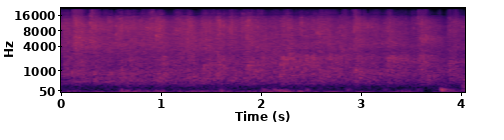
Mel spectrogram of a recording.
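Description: Applause from a temple audience during a Buddhist service, a continuous hiss of many hands clapping at moderate distance, steady throughout with no voices over it.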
